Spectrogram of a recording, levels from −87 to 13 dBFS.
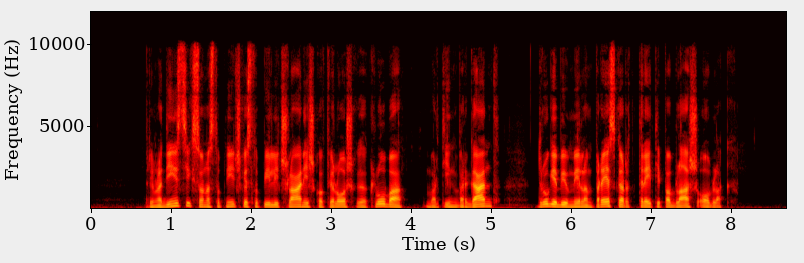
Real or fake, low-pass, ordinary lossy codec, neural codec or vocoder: real; 9.9 kHz; MP3, 96 kbps; none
